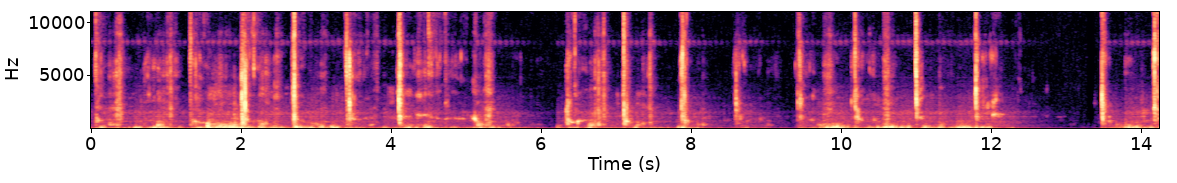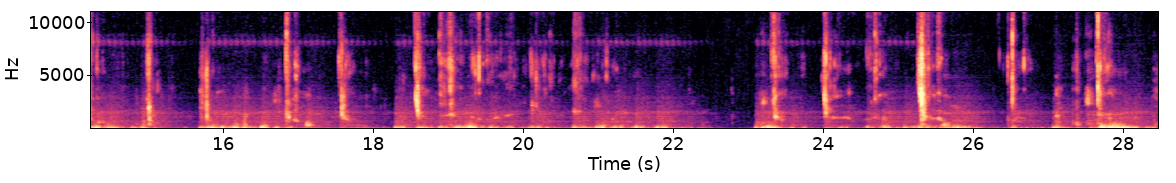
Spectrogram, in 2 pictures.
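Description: A person chewing close to the microphone, with crisp crunching clicks, in bouts broken by short pauses.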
